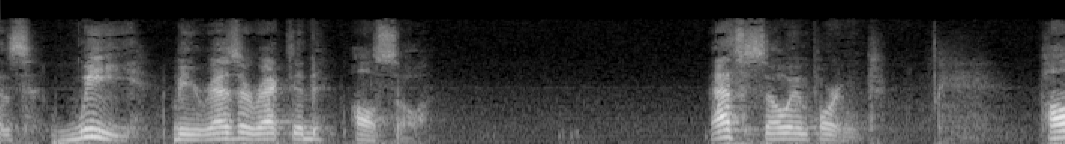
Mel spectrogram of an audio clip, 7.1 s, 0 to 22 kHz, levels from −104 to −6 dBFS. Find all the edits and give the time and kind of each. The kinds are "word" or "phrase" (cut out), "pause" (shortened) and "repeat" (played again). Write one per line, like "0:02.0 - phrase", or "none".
0:01.2 - word
0:02.2 - pause
0:05.0 - phrase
